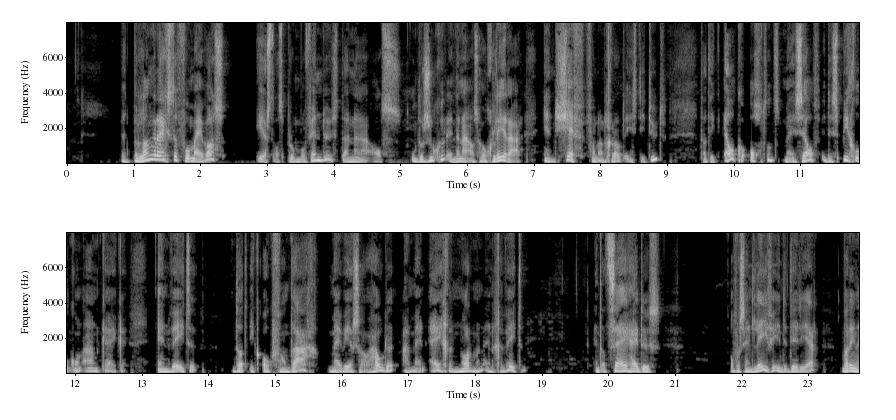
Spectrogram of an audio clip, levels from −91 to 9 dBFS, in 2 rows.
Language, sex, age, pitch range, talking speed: Dutch, male, 60-79, 115-165 Hz, 150 wpm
